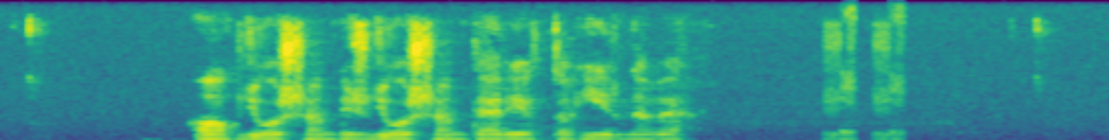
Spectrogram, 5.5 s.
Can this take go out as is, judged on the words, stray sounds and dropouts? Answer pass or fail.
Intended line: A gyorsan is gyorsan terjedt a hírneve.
fail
